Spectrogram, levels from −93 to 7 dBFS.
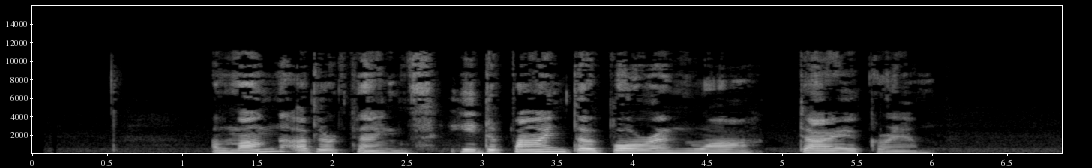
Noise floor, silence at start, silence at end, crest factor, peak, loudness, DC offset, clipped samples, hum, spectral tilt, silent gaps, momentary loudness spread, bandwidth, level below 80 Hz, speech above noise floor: -69 dBFS; 1.2 s; 0.9 s; 20 dB; -4 dBFS; -23 LUFS; under 0.1%; under 0.1%; none; -5 dB/octave; none; 16 LU; 11.5 kHz; -72 dBFS; 46 dB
